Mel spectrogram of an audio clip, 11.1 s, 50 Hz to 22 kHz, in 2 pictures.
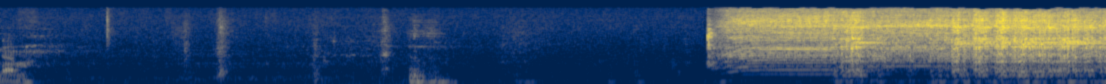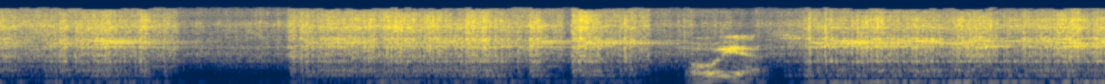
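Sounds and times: burr grinding metal: 3.6s - 11.0s
dental handpiece whining: 3.6s - 11.0s.

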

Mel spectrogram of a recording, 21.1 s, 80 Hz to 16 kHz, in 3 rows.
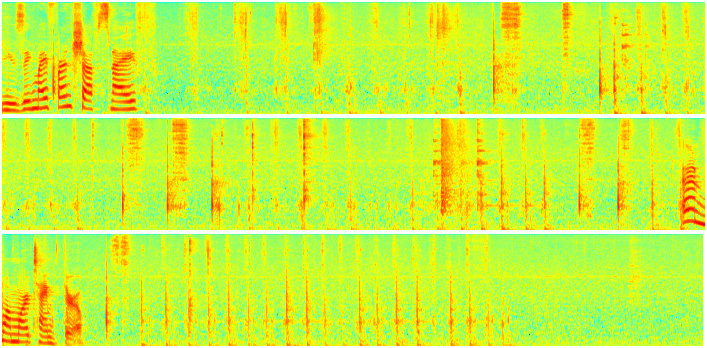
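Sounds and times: knife chopping on wooden board: 1.4s - 5.2s, 6.0s - 13.9s, 15.1s - 19.2s.

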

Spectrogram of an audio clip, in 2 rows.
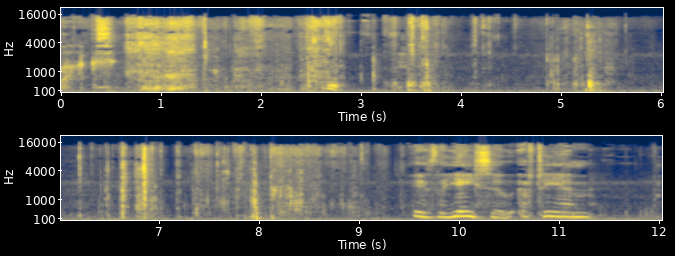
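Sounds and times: cardboard box rustling and scraping: 0.6s - 5.6s, 7.2s - 9.4s.

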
